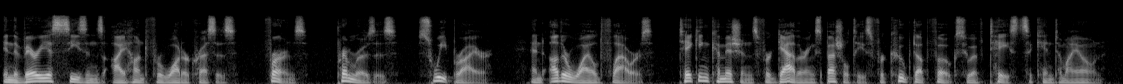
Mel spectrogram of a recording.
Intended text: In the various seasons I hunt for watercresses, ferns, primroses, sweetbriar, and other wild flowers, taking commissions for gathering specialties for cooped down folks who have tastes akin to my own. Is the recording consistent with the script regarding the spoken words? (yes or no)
no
